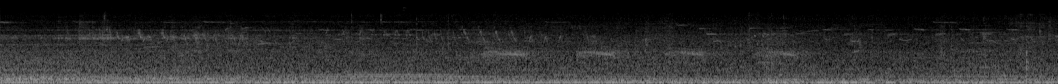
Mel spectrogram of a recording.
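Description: Outdoor background with a steady low hum, over which a bird calls four times in an even series about halfway through, with faint small-bird chirps around it.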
